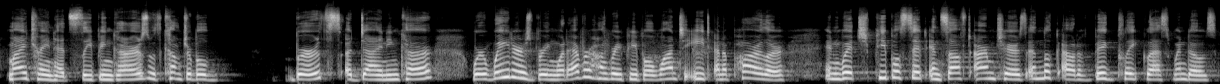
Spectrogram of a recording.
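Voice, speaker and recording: A woman's voice: fairly high pitch, a little mellow, lightly acted. Lady doing a stuck-up boy train engine from a kids book, haughty, braggy. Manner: haughty, boastful, snorting. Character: snooty shiny new passenger train engine, male.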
